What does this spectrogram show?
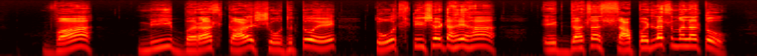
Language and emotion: Marathi, surprised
